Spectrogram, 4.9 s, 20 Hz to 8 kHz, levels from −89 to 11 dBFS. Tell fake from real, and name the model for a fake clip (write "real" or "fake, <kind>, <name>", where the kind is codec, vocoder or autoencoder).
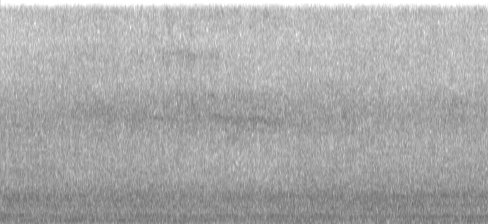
real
